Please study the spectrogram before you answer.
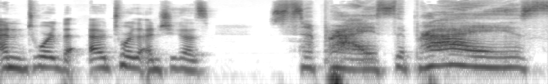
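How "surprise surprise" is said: raspy whisper. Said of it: "like, raspy voice".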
